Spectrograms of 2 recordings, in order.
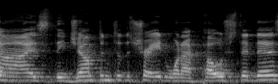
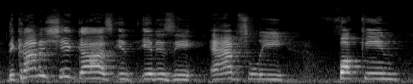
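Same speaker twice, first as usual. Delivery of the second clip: ordinary talk, nothing marked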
